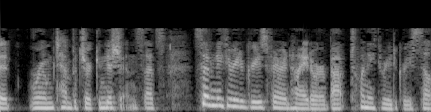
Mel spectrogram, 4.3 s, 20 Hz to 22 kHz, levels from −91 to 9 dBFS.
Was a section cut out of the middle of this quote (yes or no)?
no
